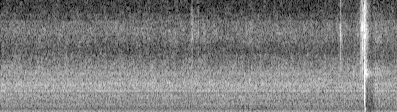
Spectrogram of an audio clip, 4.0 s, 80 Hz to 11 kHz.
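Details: Mitsubishi L300 petrol that only clicked when cranking despite several starter services, after fitting a starter relay wired from the battery: steady even idle with smooth low beat, single click near the end; runs normally.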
